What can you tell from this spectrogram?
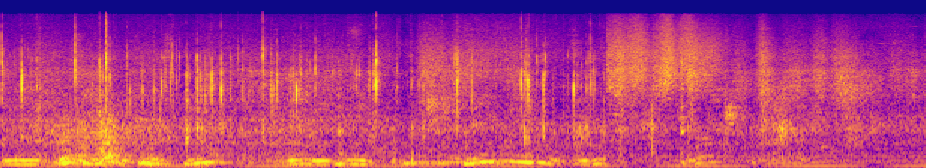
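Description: Damp, sticky rice paper being handled and rolled around a sausage on a wooden cutting board: a run of small tacky clicks and crackles from fingers and paper, with a short rustling hiss about five seconds in as a fresh sheet is laid down.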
